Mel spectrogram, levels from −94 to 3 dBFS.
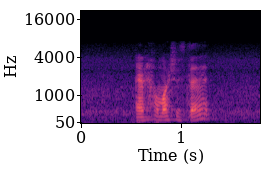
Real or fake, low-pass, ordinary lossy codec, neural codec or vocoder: real; 7.2 kHz; none; none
